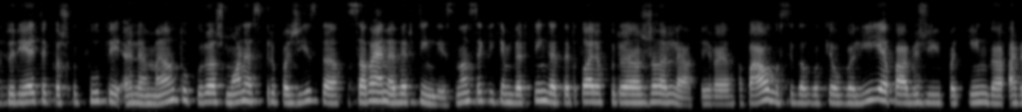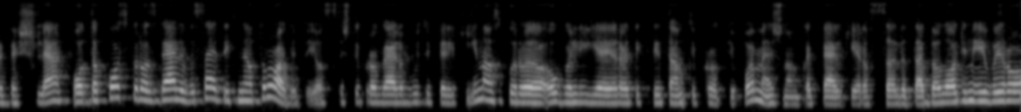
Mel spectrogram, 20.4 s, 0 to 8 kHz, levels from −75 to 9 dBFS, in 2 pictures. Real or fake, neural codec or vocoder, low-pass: fake; codec, 16 kHz, 2 kbps, FunCodec, trained on LibriTTS, 25 frames a second; 7.2 kHz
